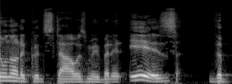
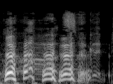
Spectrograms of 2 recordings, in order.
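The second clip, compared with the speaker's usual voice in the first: louder and higher, laughing through it; laughing gush; 11 semitones higher, 7 dB louder, slower than usual. Real, not acted. Host laughing as he gushes about Star Wars. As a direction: burst out laughing in delight.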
